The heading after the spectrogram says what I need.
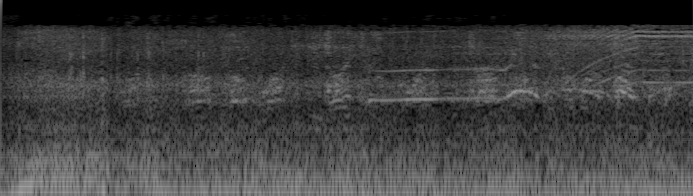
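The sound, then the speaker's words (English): Engine of a manual-transmission car accelerating, a steady low rumble with a rising tone near the end, while people talk over it. “Oh, always driving a new stick is always a rough experience for the person. Wow. That is acceleration.”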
